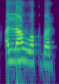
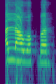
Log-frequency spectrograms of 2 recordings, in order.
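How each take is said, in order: Both takes have the same delivery.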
